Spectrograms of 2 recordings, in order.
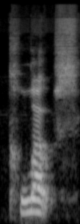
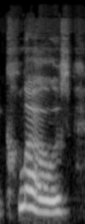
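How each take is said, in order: First: The word ends with a hissing s sound. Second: The word ends with a buzzing z sound. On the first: Near or almost, not quite. "here in the yellow category, I'm going to use it as close" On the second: To shut something, the opposite of open. "They put it right next to the word open so that you would say close"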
